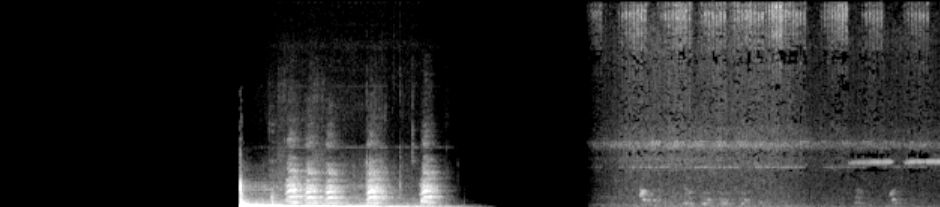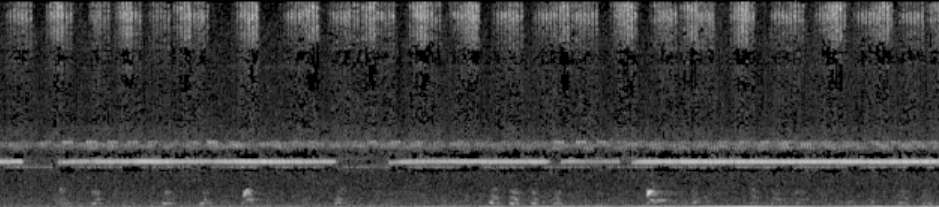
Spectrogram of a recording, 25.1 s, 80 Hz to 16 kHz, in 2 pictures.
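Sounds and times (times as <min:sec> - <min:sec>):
low hum: 0:03.2 - 0:06.3
faint crickets trilling: 0:07.9 - 0:25.0.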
